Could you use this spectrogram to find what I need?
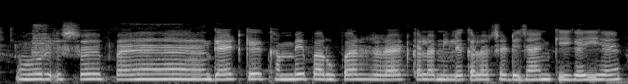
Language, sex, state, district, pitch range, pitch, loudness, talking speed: Hindi, female, Bihar, Purnia, 225-235 Hz, 230 Hz, -17 LUFS, 180 wpm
